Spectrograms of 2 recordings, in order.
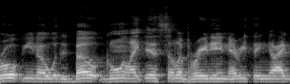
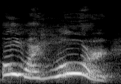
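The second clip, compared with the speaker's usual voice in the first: high, loud, drawn-out cry of shock; commentator's stunned wail; Michael Cole; 7 dB louder, much slower than usual. Acted. Commentator seeing a friend attacked, aghast. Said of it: "you can hear Michael G-, Cole going".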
